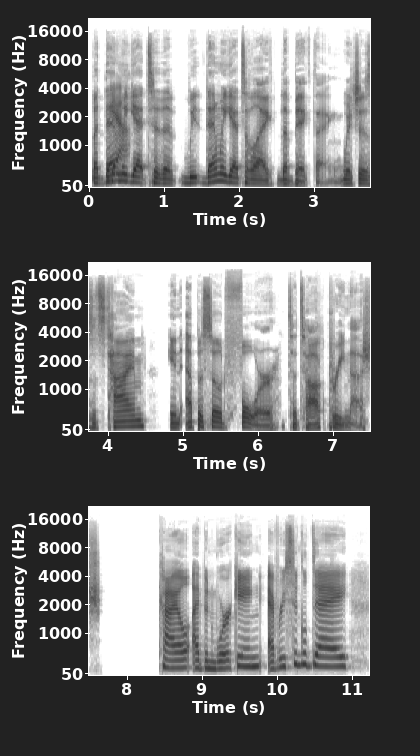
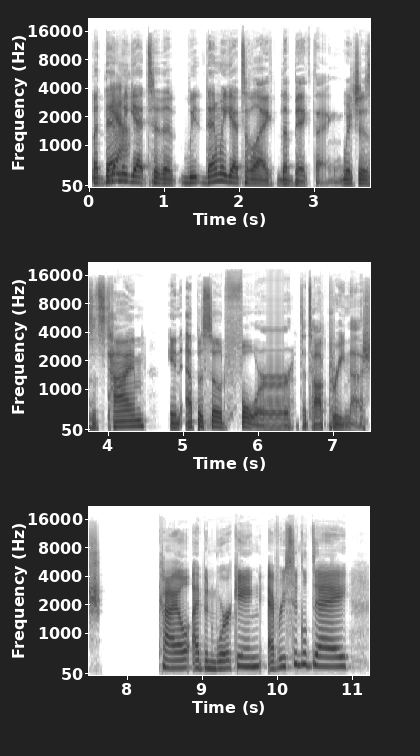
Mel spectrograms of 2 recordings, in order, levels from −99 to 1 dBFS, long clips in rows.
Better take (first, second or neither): first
